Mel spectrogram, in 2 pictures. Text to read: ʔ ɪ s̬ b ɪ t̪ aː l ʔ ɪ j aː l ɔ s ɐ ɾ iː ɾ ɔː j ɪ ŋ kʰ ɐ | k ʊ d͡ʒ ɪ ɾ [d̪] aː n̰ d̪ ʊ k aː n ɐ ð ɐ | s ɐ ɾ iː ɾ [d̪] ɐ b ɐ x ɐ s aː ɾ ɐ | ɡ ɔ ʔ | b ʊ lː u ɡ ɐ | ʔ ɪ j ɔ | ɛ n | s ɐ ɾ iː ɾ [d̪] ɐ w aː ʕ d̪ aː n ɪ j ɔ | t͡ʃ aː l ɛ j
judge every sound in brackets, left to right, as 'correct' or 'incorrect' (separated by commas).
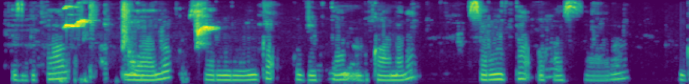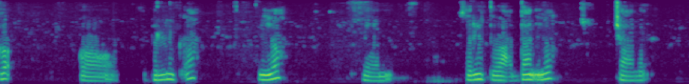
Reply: incorrect, incorrect, incorrect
